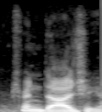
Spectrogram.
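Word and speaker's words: Trindade: And here's a sequence from Trindadi. Trindagi, I'm told it's pronounced, 600 miles east of the coast of Brazil.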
